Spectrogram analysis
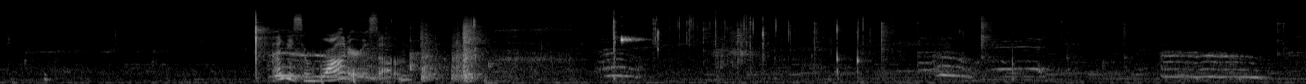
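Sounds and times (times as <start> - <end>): faint voice: 9.1 - 10.6.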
